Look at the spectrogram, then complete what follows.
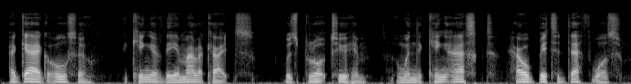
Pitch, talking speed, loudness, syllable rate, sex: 100 Hz, 190 wpm, -20 LUFS, 5.4 syllables/s, male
